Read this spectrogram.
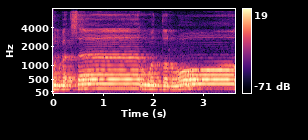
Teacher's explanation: اظہار قمری ہوگا، با میں حمزہ ساکن جھٹکے سے ادا ہوگا، سا میں مد متصل ہے، والضراء میں را میں بھی مد متصل ہے، ان دونوں کو مدوں کو 4 حرکات سے زیادہ لمبا کرتے ہیں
